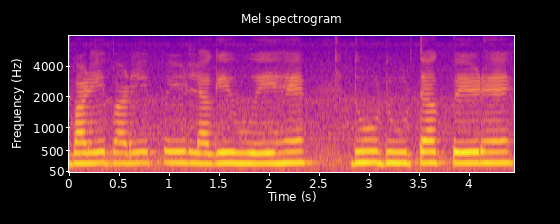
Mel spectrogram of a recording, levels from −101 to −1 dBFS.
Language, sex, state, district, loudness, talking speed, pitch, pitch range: Hindi, female, Chhattisgarh, Bilaspur, -13 LUFS, 120 wpm, 235 Hz, 230-240 Hz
